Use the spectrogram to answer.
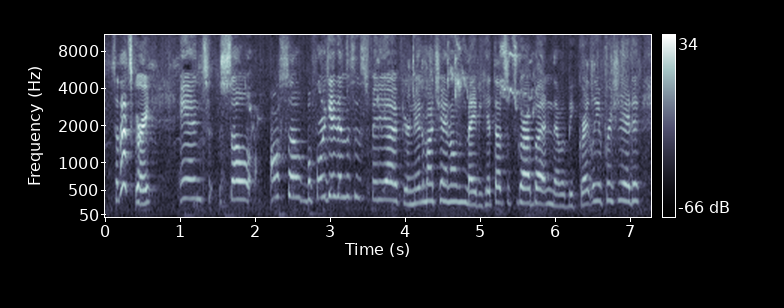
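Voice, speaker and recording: This woman talks at a very fast pace in a high voice, with ordinary pitch variation. Noticeable background noise runs underneath. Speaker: vlogger. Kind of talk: storytelling vlog.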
